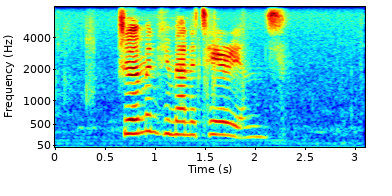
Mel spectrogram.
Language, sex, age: English, female, 19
